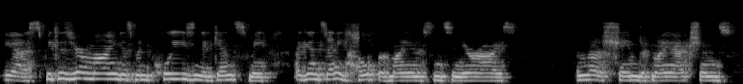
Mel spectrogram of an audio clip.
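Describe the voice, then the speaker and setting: A woman's voice: mid-range voice, fairly even intonation, normal speed, darkish tone, natural voice. Woman acting devout young warrior girl facing death, earnest stage-play speeches, muffled lo-fi audio. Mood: defiant. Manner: earnest, declamatory. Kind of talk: dramatic table read of a historical play.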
